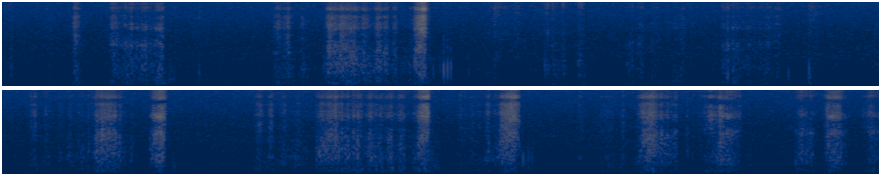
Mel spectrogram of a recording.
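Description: A steel fountain pen nib scratches handwriting strokes across a flat cream lined paper notebook page. Quiet, bright, scratchy bursts come in an irregular series, each short and dry with almost no low end.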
